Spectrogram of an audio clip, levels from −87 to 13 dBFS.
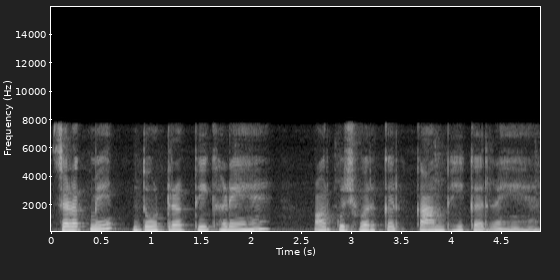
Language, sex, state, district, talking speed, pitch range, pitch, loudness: Hindi, female, Haryana, Charkhi Dadri, 185 wpm, 185-225 Hz, 205 Hz, -17 LUFS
